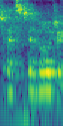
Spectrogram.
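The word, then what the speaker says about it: Estée Lauder: Estee Lauder, yeah.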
